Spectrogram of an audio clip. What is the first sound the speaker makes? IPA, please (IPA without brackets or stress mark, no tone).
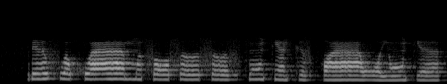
ɾʲ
